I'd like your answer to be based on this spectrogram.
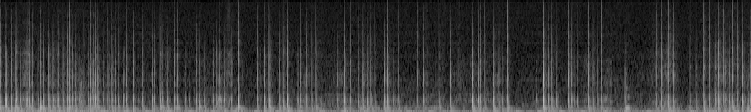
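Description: Long nails tap and scratch quickly across the paper dust jacket of a blue hardcover "Fairies" book held upright, making dull, dry clicks with almost no ring in an uneven, fast rhythm. Softer scratching fills the gaps between the taps, and the hand lifts toward the end.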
